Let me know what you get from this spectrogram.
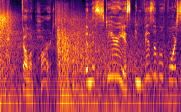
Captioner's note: explosion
